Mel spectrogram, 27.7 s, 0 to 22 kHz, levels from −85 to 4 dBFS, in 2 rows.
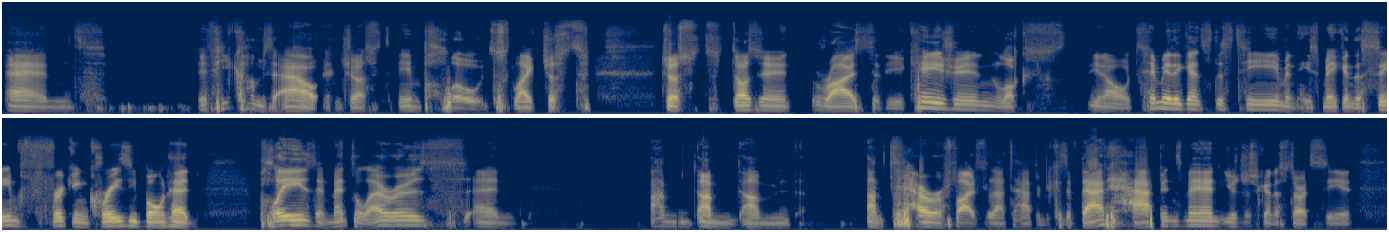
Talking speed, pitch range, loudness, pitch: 120 wpm, 95-135 Hz, -25 LUFS, 115 Hz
